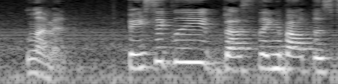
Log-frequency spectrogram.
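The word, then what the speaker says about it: Lehmann: 1988 by Michael lemon it's definitely pronounced lemon basically best thing about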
